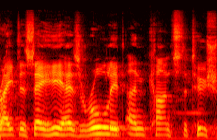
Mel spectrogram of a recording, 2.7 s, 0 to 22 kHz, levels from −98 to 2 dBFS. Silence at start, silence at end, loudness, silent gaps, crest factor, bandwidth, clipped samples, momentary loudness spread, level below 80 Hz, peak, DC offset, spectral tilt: 0 s; 0 s; -31 LUFS; none; 16 dB; 16 kHz; under 0.1%; 9 LU; -62 dBFS; -16 dBFS; under 0.1%; -3.5 dB/octave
